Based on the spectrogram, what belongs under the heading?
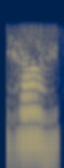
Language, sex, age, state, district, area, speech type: Maithili, female, 18-30, Bihar, Madhepura, urban, conversation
